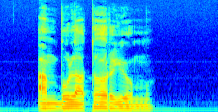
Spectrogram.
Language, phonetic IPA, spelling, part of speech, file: Polish, [ˌãmbulaˈtɔrʲjũm], ambulatorium, noun, Pl-ambulatorium.ogg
